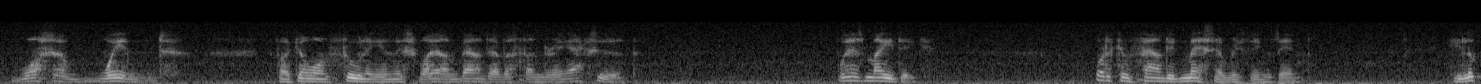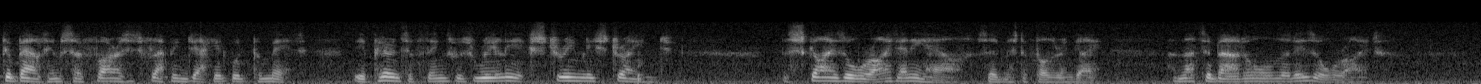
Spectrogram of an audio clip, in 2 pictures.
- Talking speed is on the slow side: Yes, slow, 125 wpm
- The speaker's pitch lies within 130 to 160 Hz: Yes, low, 135 Hz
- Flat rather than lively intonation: No, average, 4.3 semitones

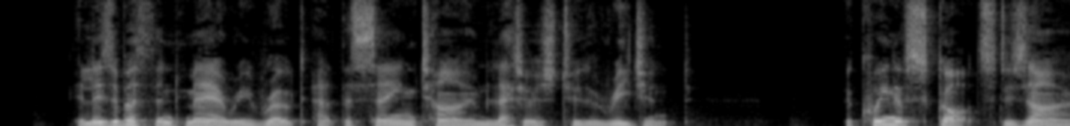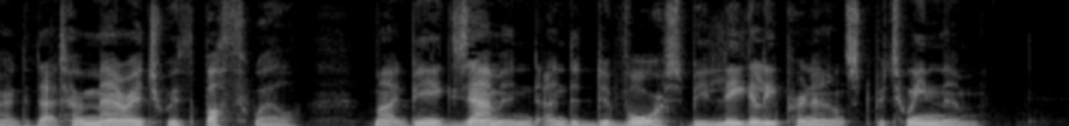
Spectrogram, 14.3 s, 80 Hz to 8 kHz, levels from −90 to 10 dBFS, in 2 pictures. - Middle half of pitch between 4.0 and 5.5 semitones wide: Yes, average, 4.3 semitones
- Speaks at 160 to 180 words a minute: No, average, 140 wpm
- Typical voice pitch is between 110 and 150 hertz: Yes, low, 135 Hz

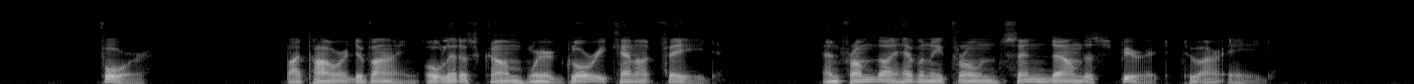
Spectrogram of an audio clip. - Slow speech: Yes, slow, 100 wpm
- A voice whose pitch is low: Yes, very low, 90 Hz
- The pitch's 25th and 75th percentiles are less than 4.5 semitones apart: Yes, average, 3.3 semitones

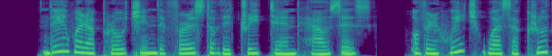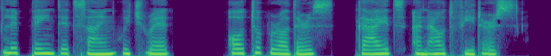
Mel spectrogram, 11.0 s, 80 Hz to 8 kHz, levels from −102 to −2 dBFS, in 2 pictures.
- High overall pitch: Yes, high, 225 Hz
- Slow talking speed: Yes, slow, 130 wpm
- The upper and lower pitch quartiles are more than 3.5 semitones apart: No, average, 2.7 semitones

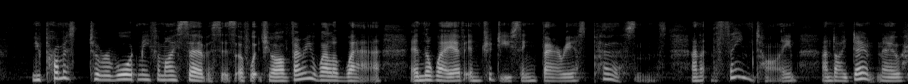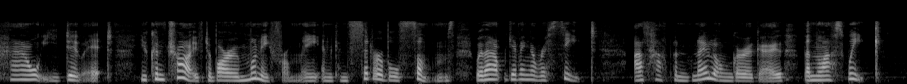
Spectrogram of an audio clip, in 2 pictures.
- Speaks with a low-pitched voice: No, high, 195 Hz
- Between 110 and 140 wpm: No, average, 190 wpm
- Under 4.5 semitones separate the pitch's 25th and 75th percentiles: No, average, 4.9 semitones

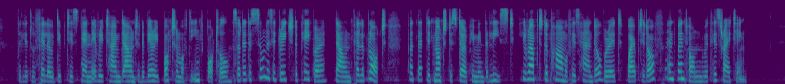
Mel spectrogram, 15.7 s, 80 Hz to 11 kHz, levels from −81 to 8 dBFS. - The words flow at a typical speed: No, fast, 220 wpm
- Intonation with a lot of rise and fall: No, average, 3.9 semitones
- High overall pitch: Yes, high, 210 Hz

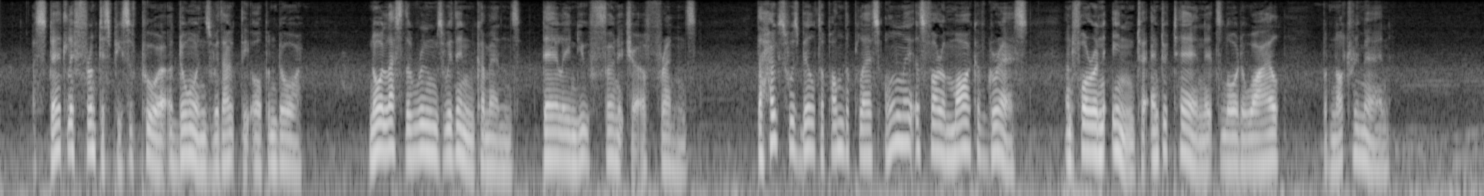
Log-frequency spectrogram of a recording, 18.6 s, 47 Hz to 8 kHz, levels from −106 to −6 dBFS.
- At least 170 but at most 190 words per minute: No, average, 160 wpm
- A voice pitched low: Yes, low, 125 Hz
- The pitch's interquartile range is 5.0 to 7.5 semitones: Yes, wide, 5.5 semitones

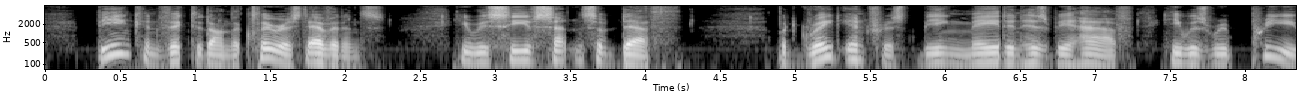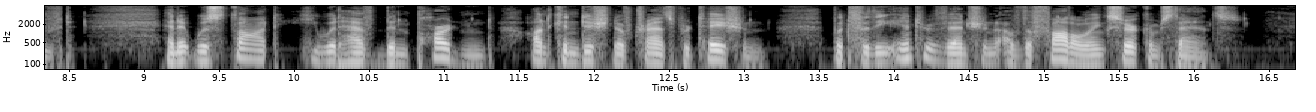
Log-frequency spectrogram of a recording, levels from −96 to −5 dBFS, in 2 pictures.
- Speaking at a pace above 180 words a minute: No, average, 160 wpm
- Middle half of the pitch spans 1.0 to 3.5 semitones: No, average, 4.7 semitones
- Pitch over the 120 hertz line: No, low, 115 Hz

